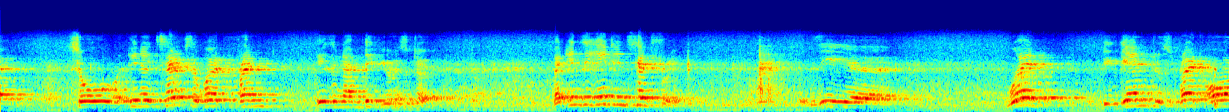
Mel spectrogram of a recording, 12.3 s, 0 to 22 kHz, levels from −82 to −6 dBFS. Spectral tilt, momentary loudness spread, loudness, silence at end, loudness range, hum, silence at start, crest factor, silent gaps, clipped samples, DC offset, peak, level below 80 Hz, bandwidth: -5 dB/octave; 12 LU; -19 LUFS; 0 s; 4 LU; none; 0 s; 16 dB; none; under 0.1%; under 0.1%; -4 dBFS; -52 dBFS; 7.2 kHz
